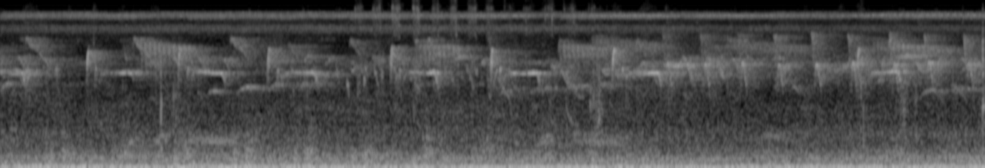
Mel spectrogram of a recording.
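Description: Birds calling: many short chirps sliding down in pitch, overlapping and repeating every half second or so, over a steady low rumble of background noise.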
